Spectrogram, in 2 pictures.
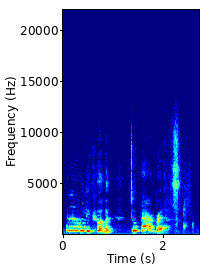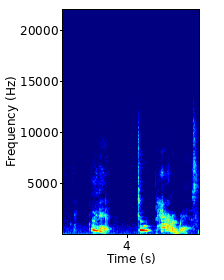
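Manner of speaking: high-pitched amazed exclamation; high, disbelieving emphasis; incredulous. Real, not acted. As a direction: marvel at it, pitch jumping way up. Amazed at how little was covered.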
